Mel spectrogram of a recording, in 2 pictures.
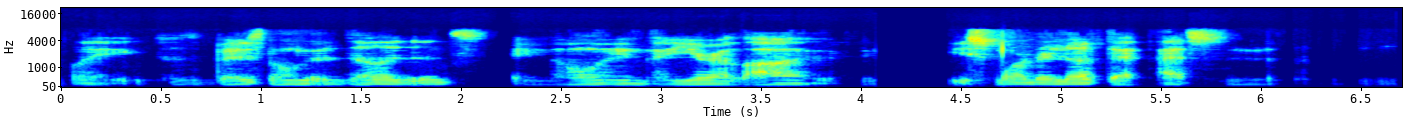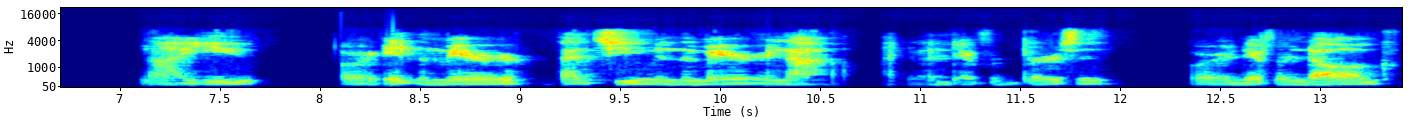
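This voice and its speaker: A man's voice: rumbling low, flat delivery, normal speed, muffled recording. A twenty-year-old man giving casual, unscripted reaction commentary in a slangy, profane, joking way, often repeating his phrases. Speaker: reaction video host.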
